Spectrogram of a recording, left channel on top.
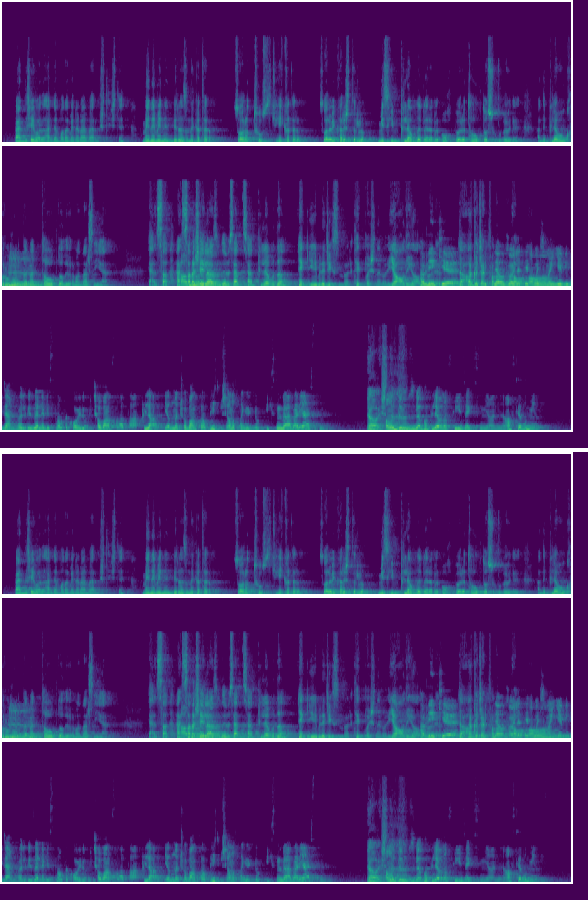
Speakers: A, in the centre; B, on the left.
A: bende şey vardı. Annem bana menemen vermişti işte. Menemenin birazını katarım. Sonra tuz, kekik katarım. Sonra bir karıştırırım. Mis gibi pilavla beraber. Oh böyle tavuk da sulu böyle. Hani pilavın kuruluğunu
B: Hı.
A: da ben tavukla alıyorum anlarsın ya. Yani sa- ha,
B: Anladım.
A: sana şey lazım değil mi? Sen sen pilavı da tek yiyebileceksin böyle tek başına böyle yağlı yağlı
B: Tabii
A: böyle.
B: ki.
A: Daha akacak
B: Tabii ki pilavı
A: falan böyle.
B: böyle
A: Oo.
B: tek başıma yiyebileceğim. Böyle üzerine bir salata koydum, bir çoban salata, pilav, yanına çoban salata. Hiçbir şey olmasına gerek yok. İkisini beraber yersin.
A: Ya işte.
B: Ama dümdüz lapa pilavı nasıl yiyeceksin yani? Asyalı mıyız?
